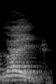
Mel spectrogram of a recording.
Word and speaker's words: like: اصلا نه تلفظ کېږي یا لایک په لایک کې تاسو ګورئ ال پکې بې اوازه ده کې پکې بې اوازه ده آی او ای پکې اواز لرونکي دي دا دواړه نو ما تاسو ته ویلې که چېرته یو کلمه دغسې وي او په ای باندې خلاصېږي نو هغه ای نه تلفظ کېږي لکه دا موږ تاسو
